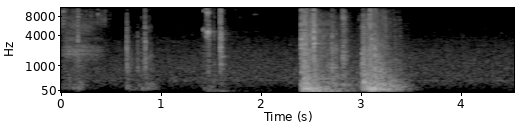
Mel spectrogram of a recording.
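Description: A locked door is tried in the Days Gone video game: faint handling clicks and rattles come first, then two louder thudding jolts as the door is pushed and refuses to open.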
